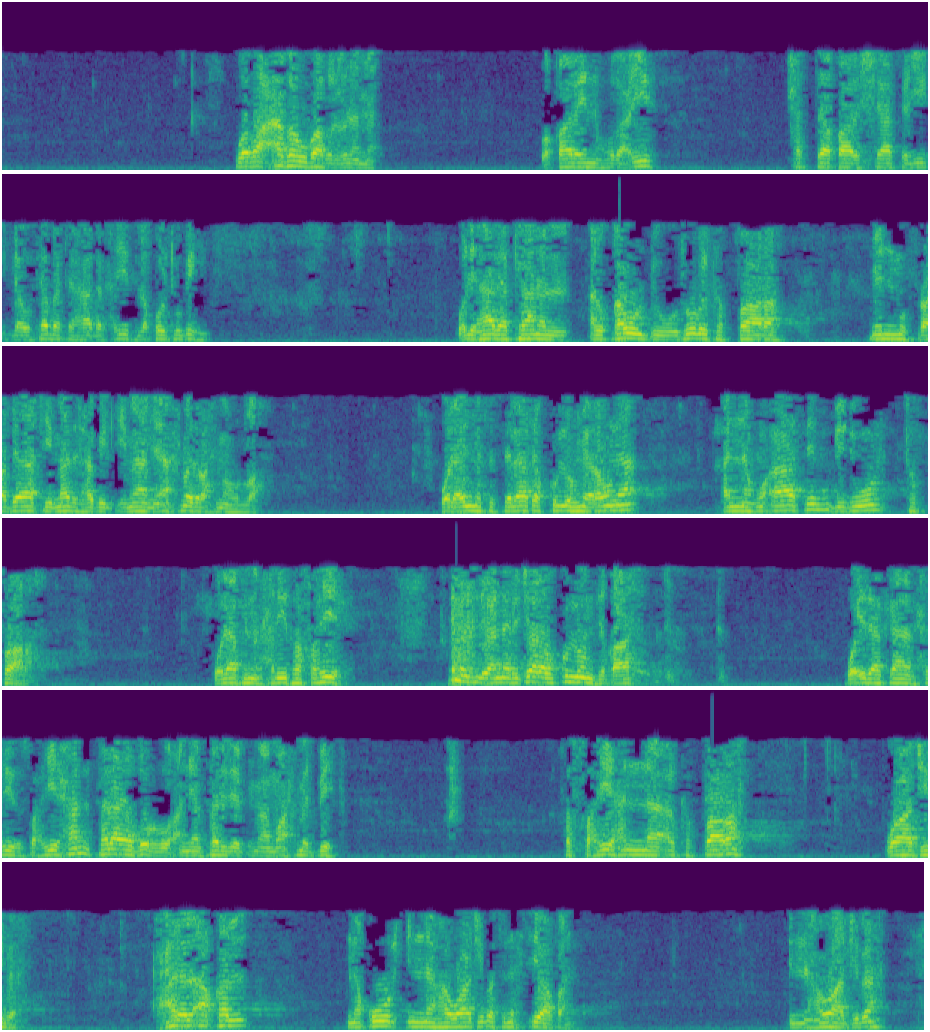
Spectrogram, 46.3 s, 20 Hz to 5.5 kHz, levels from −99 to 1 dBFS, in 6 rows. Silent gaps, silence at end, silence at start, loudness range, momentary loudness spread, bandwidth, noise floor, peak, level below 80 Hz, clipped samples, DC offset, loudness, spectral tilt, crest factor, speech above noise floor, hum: none; 0 s; 1.95 s; 6 LU; 13 LU; 4.1 kHz; -52 dBFS; 0 dBFS; -42 dBFS; under 0.1%; under 0.1%; -14 LUFS; -10 dB/octave; 16 dB; 38 dB; none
